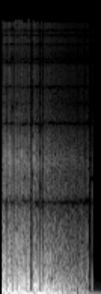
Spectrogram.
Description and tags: Originally some brown noise through a short envelope and filter and a bit reduction module. Sort of a cross between a kick drum and an digital explosion.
